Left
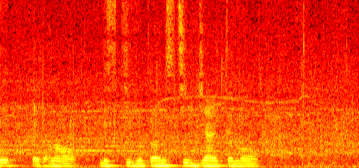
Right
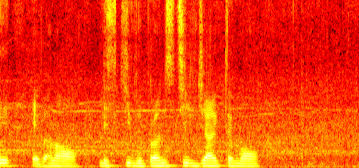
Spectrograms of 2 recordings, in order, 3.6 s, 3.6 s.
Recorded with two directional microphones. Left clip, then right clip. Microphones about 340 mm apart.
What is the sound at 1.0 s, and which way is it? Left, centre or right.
Speech, right.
